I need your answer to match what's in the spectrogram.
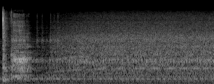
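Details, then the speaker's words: Propcycle arcade fan after replacing rubber-mounted nylon bushings with ball bearings in aluminum: smooth, even airy rush with no rumble or whine. Owner notes some motor noise and a tiny click, possibly a spot just touching. "so you here it's not making any noise other than just the the breeze"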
